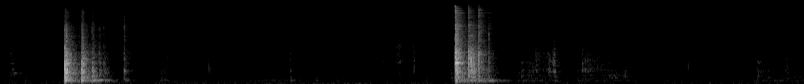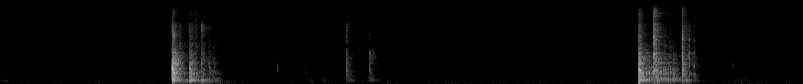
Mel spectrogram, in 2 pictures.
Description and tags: plastic bucket drop
the sound of an empty plastic bucket falling over on a tile floor.
something I quickly recorded during the night to reach a deadline in time.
